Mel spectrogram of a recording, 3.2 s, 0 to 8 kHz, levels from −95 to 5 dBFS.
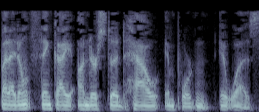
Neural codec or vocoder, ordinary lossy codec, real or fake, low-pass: none; MP3, 24 kbps; real; 7.2 kHz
